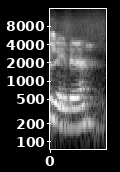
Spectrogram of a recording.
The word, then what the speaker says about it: Xavier: Did I say that right? – I went to Xavier, yes.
